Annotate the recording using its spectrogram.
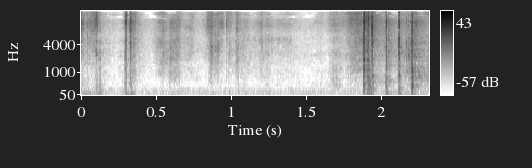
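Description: Tarot cards being handled as a card is pulled from the deck: faint rustling and a few light clicks, then a sharp snap of card stock near the end.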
